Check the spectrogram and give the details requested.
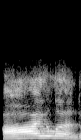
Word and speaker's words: island: Vocês vão falar Iceland, e eu vou dizer island, o S não pronuncia.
